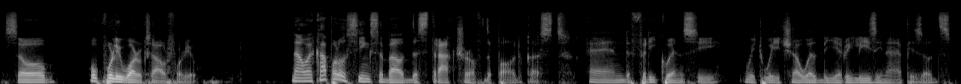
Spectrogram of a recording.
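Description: A man's voice: sits low, normal speed, gravelly, darkish tone, no echo, clean studio sound. A middle-aged man with a heavy Italian accent, hosting a solo podcast in a candid, wry, self-deprecating way. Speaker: podcast host.

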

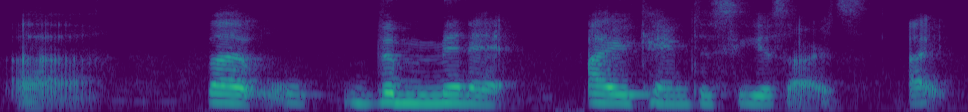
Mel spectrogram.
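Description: A woman's voice: lowish voice, flat delivery, takes it slowly, darkish tone. A woman from California, a podcast guest talking in an effusive, earnest way in a casual interview chat.

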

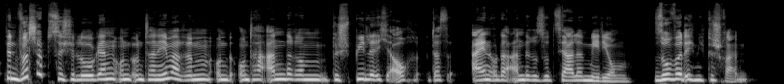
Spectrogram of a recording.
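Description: A woman's voice: mid-range voice, brisk, hardly any pauses, no echo, clean studio sound. A woman aged thirty chatting casually as a podcast co-host, frank and informal, slipping English slang into her talk. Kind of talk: casual chat.

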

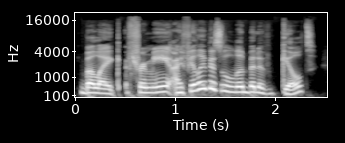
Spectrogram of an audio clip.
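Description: Lively, playful young woman in a dry room. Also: mid-range voice, dry recording. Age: 20s. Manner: playful, quick to laugh, lively teasing. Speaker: podcast co-host. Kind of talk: casual chat.

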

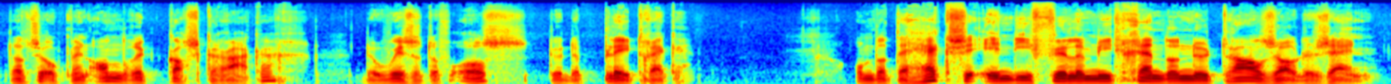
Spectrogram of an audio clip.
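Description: Casting: man as indignant ghost of a film director for radio drama, low voice, very lively intonation, theatrical. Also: a little slow, no echo, clean studio sound. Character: aggrieved, wordy ghost of an old-time Hollywood film director. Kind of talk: radio play acting.

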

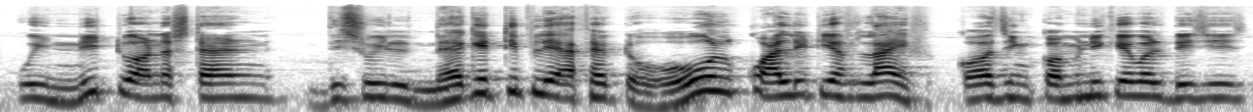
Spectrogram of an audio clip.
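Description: A man, a project coordinator speaking in a measured, methodical way on a formal panel. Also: high voice. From Nepal.

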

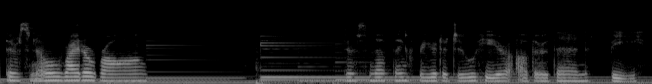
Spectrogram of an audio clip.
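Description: A woman leading a guided meditation in a soothing, measured way with long pauses. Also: low voice, monotone, creaky, dull audio. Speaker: meditation guide, holistic practitioner. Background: loud plucked guitar music.

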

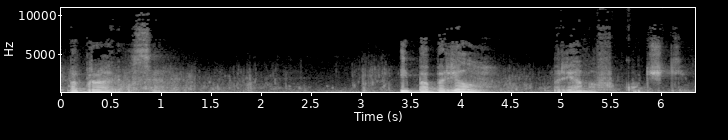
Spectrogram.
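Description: A man's voice: medium pitch, wildly swooping pitch, extremely slow, slightly rough, dull audio, exaggerated voice. An actor playing a grave man who tells a sad life story expressively in a radio drama. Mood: grave storytelling.

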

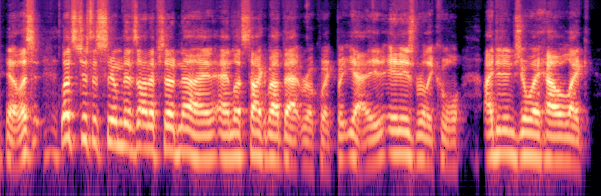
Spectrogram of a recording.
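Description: A man's voice: mid-range voice, expressive, fast, a bit bright. Casual swearing male podcast co-host. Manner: casual, swears freely, hesitant restarts. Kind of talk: casual chat.

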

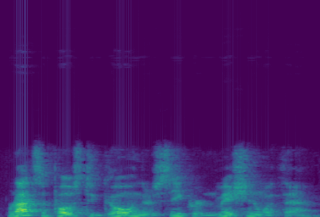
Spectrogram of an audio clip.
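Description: Man playing a worried, raised-pitch storybook boy. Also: very animated, normal speed, fairly bright tone, roomy sound. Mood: exasperated. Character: young boy, cautious, worried storybook hero. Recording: dull, lo-fi, distant microphone.

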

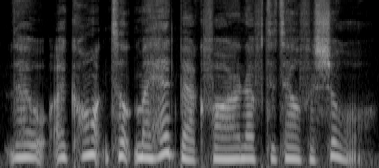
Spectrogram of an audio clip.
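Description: Woman voicing a high, snippy young witch. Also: brisk, no room sound, lightly acted. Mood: breathless, resigned. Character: bossy, exasperated young witch, sharp-tongued and defiant.

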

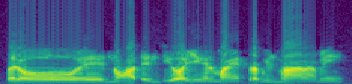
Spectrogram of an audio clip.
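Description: A man from Puerto Rico with a Puerto Rican accent, a guest telling his story calmly, with many fillers. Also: medium pitch, moderate pace. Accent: Puerto Rican Spanish. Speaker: guest, ultramarathon swimmer. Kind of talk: casual interview. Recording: tinny phone-like call audio.

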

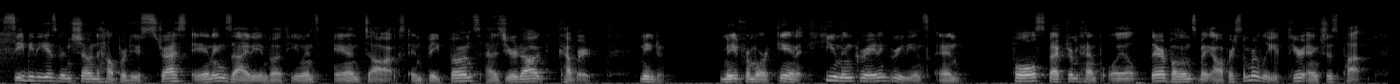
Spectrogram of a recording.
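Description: A man co-hosting a casual podcast, sounding congested and ill, with dry deadpan jokes. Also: mid-range voice, fairly quick, vocal fry. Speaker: podcast co-host. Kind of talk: casual chat and read ad.

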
